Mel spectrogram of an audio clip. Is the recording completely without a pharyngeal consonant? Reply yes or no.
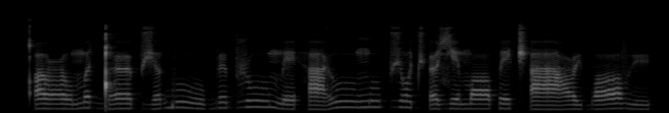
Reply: no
